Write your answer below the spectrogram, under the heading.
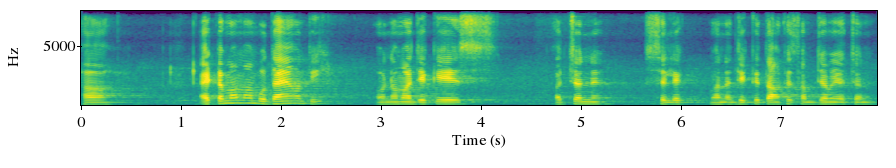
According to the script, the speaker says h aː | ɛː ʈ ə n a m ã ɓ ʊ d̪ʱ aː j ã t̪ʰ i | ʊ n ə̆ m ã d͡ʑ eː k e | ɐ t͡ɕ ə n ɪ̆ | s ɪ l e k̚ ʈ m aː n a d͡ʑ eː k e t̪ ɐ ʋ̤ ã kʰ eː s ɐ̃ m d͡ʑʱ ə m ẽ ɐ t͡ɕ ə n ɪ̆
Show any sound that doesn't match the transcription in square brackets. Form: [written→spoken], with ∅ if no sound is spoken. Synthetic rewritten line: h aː | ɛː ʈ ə [n→m] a m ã ɓ ʊ d̪ʱ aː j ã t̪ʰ i | ʊ n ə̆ m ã d͡ʑ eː k e | ɐ t͡ɕ ə n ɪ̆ | s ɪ l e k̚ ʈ m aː n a d͡ʑ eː k e t̪ ɐ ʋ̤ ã kʰ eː s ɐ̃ m d͡ʑʱ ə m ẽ ɐ t͡ɕ ə n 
